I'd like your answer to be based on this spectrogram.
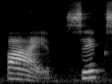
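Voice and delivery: ordinary delivery, nothing marked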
